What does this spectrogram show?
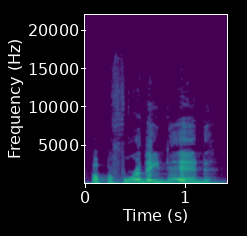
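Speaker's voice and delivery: ordinary talk, nothing marked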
